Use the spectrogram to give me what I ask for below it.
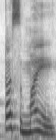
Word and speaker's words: तस्मै: ये यहाँ पर भी हम ध्यान देंगे कि जब हम म में अगर ए का स्वर युक्त करें तो क्या उच्चारण होगा? तस्मे। परंतु यहाँ तो ए नहीं, अ का स्वर है, इस प्रकार से तो उच्चारण क्या होगा? तस्मय, उपयुक्त है।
